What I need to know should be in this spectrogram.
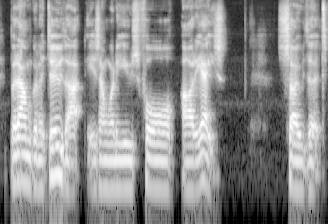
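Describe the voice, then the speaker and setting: The speaker is a man with a medium-pitched voice. His intonation is fairly even. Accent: British. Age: 60s. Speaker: vaping reviewer, retired ex-military. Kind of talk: casual vlog introduction. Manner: hesitant, many fillers.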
